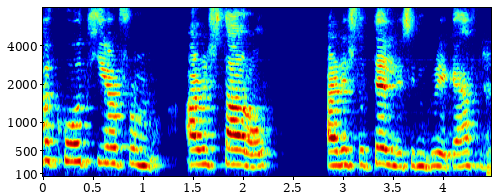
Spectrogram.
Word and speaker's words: Aristoteles: I have a quote here from Aristotle, Aristoteles in Greek. I have to pronounce it the right way, of course.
